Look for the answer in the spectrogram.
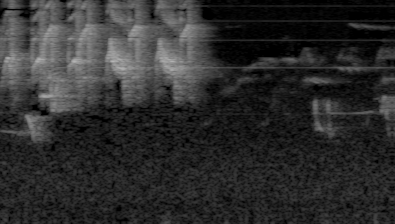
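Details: Brown-eared bulbul coming to eat fruit: a quick run of about five loud, harsh, buzzy notes packed into two seconds, then quiet with faint thin whistles from other birds in the background.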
